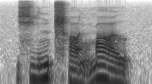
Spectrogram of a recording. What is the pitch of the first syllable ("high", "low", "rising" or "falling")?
rising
